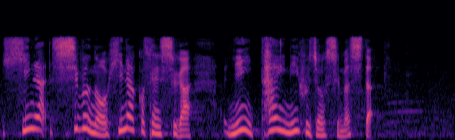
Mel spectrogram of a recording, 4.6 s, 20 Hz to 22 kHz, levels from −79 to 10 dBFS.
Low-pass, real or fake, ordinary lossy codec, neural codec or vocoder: 7.2 kHz; real; none; none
